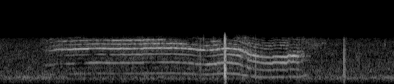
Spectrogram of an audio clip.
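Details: Pet cat giving one long drawn-out meow, steady and then bending downward at the end, with a sharp click midway and a quiet room hiss behind.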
